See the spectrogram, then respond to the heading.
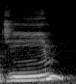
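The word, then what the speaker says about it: ج: ছয়টা এক হলো জাহর জাহর মানে হচ্ছে বাতাস বন্ধ মানে জিম যখন উচ্চারণ করবেন বাতাস বন্ধ থাকবে বাতাস বের করা যাবে না সিদ্ধত মানে আওয়াজ বন্ধ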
